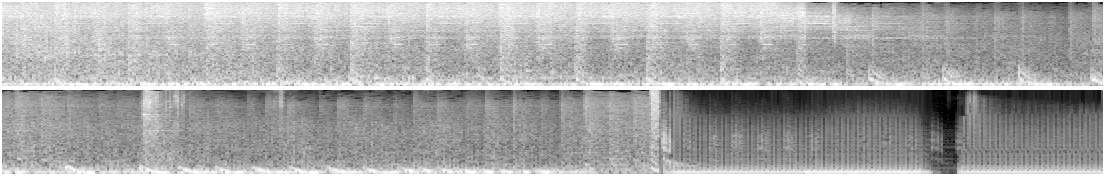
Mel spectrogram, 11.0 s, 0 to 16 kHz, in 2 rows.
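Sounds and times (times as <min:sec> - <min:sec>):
sustained electronic bass note: 0:08.6 - 0:11.0.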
